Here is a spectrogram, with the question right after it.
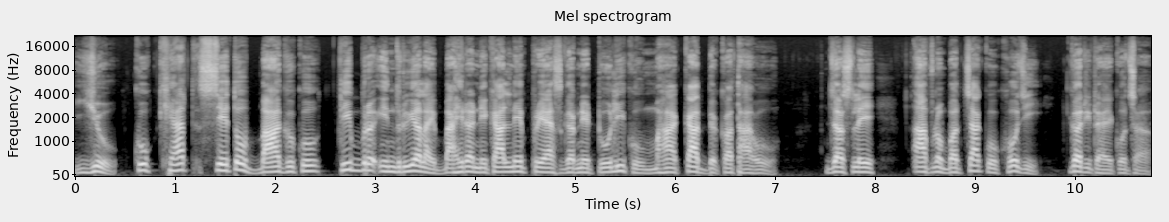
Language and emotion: Nepali, neutral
